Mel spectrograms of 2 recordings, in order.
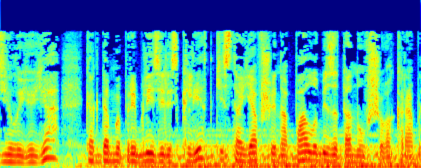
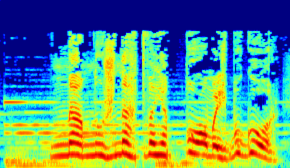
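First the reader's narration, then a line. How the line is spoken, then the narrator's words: Nearly shouting. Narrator (Russian): почти кричал я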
